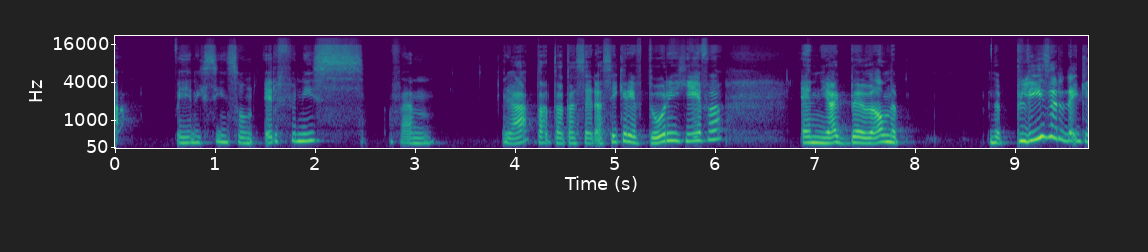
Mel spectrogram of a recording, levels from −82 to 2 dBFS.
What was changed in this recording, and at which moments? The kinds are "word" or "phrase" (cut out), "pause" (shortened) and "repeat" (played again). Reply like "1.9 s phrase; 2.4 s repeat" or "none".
none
